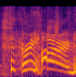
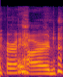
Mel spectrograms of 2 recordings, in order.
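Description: First: Sharp higher sweep call; curling skip yelling. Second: Said in the usual way. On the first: Pretend. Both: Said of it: "I was confusing it with curling".

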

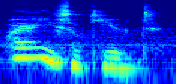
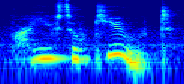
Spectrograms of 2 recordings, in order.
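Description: First: Whispered coo. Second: High, sing-song cooing question. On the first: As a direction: whisper it lovingly to the dog. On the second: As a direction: coo it up high at the dog. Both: Real, not acted. Cooing over her dog.

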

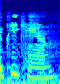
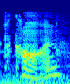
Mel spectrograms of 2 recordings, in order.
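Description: First: "pecan" said "PEE-can". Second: "pecan" said "puh-KAHN". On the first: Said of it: "but I say pecan". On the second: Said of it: "it's supposed to be pecan". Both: Shown as a demonstration.

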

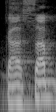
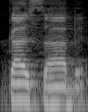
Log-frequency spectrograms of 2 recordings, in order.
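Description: First: কাসাব cut shut on a doubled b; wrong qalqalah. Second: কাসাব with long second vowel and bouncing b; correct qalqalah. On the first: Teacher warns learners, কাসাব with a closed final b. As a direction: say কাসাব with no bounce after the b. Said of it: "কাসাব বলবেন না". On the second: Teacher shows learners how, কাসাব with echoed b. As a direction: release the final b of কাসাব with a light echo. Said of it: "এরকম". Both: Shown as a demonstration.

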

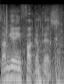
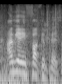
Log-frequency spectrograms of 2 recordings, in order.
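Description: First: Said in the usual way. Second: Loud angry getting fucking pissed. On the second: Real, not acted. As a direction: stress getting, shouting it.

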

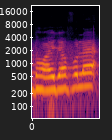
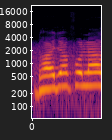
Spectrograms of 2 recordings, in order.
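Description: Both takes have the same delivery.

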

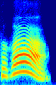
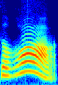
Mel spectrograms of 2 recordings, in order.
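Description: First: Front "a" in غا; light ghayn. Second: غا with a dark back "aa"; thick "ghaw" for غا; heavy ghayn. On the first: Teacher showing the mistake, light غا. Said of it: "not غا". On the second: Teacher correcting learners, heavy غا. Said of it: "Heavy letters have heavy sounds". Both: Shown as a demonstration.

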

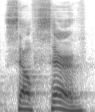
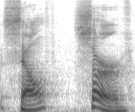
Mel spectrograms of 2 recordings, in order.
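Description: First: "self-serve" with a Brazilian open E in serve; pronúncia brasileira. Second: "self-serve" slowly, with UR in serve; som de UR. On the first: Retold or imitated. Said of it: "os brasileiros, eles pronunciam". ("self-serve" à brasileira, com E aberto) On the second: Shown as a demonstration. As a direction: curl back the R in "self-serve", slow. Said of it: "aquele som de U R aí". ("self-serve" devagar, serve como surv)

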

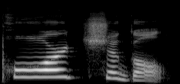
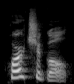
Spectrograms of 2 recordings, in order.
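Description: First: Slow, loud Portugal as "POOOR-chuh-gul"; drawn-out repeat-after-me Portugal; pronunciation drill. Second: Quick Portugal as "POR-chuh-gul"; pronunciation drill. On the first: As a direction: hold a high POR in Portugal. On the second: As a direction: hit POR in Portugal at natural speed. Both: Shown as a demonstration. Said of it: "그럼 같이 발음해 볼까요".

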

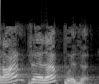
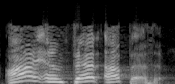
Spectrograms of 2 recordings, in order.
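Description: First: Said in the usual way. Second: "I am" pulled apart and leaned on; firm, separated emphasis on "I am"; stress on "I am". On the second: Retold or imitated. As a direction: spell out "I am" with deliberate emphasis. Repeats it with full words for emphasis.

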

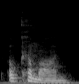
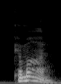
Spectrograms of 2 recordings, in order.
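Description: First: Weary, disgusted dismissal. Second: Higher, urgent hurrying call. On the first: Hermione turning away from Malfoy, disgusted. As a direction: give up on him with mild disgust. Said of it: "said Hermione with a disgusted look". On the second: Fred pulling his sister toward the wood, urgent. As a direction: urge them to follow you now. Fred urging the others to flee. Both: A narrator's reading.

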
